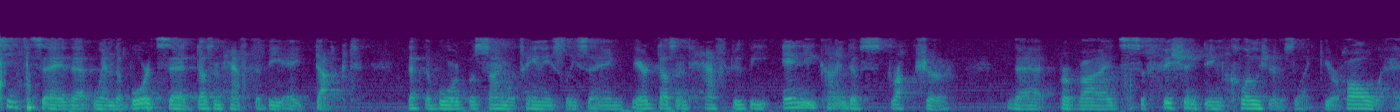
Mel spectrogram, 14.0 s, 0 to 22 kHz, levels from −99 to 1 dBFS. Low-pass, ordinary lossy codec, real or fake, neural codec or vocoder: 5.4 kHz; Opus, 32 kbps; real; none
